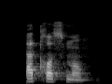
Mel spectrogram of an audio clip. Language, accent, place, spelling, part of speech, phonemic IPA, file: French, France, Lyon, atrocement, adverb, /a.tʁɔs.mɑ̃/, LL-Q150 (fra)-atrocement.wav
- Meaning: 1. atrociously 2. terribly, dreadfully 3. inhumanly, savagely, cruelly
